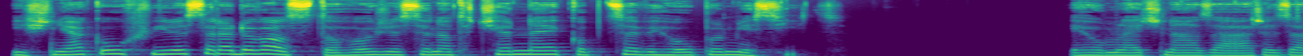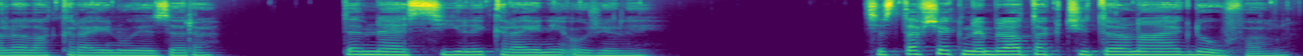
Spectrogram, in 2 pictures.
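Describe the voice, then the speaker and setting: A woman narrating an audiobook in a steady, measured storytelling manner. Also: on the low side.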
